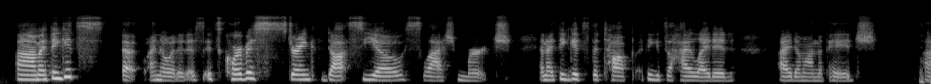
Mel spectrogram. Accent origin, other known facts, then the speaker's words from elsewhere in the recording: a town 400 miles west of Anchorage, rural Alaska, United States; I'm from a town 400 miles west of Anchorage. The town is a hub of um, 56 villages. So the, my hometown has like six or seven thousand people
